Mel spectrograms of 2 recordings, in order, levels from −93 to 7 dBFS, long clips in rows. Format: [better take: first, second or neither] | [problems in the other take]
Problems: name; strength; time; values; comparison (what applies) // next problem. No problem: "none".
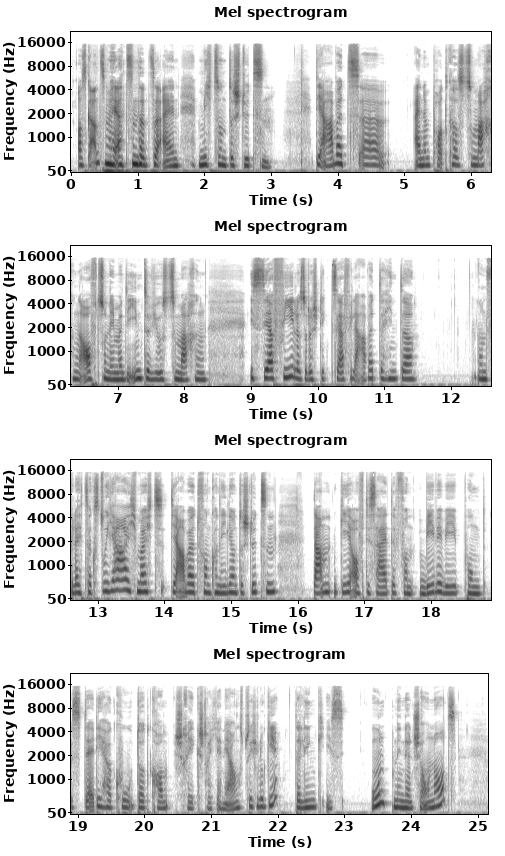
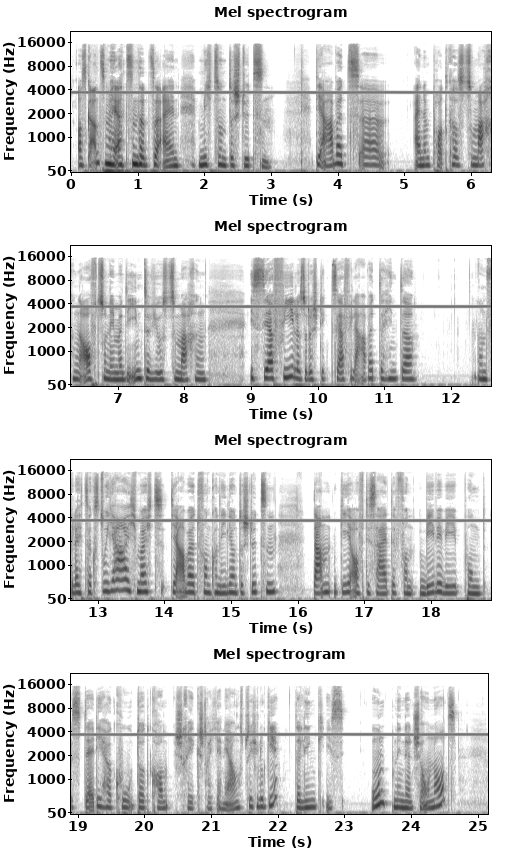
first | high-pitched whine; noticeable; throughout; 3.5 kHz, 10 dB below the speech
